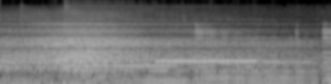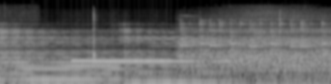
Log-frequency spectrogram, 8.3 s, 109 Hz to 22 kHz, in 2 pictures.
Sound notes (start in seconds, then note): 1.4 phone ringing; 6.1 cell phone ringing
